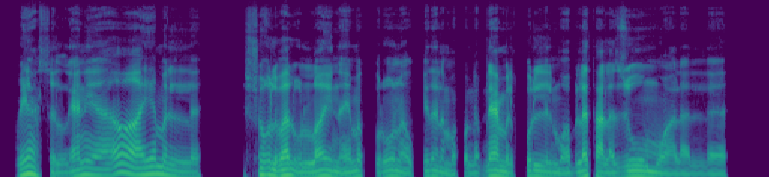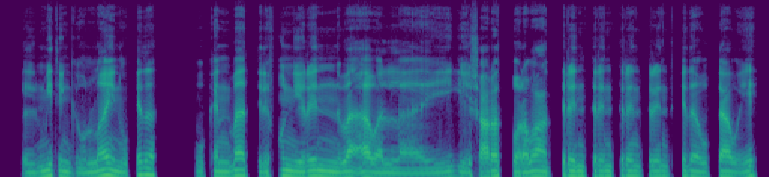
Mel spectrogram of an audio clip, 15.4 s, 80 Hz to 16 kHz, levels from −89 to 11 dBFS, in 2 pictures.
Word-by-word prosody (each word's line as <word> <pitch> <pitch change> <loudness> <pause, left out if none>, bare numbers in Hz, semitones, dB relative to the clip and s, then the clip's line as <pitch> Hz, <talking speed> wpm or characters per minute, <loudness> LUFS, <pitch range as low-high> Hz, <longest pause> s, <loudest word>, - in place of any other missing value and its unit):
بيحصل 110 - 0
يعني 125 +4 +1
آه 145 +5 +2
أيام 150 +2 +2
ال 95 -6 -4 0.4
الشغل 135 -3 +1
بقى 120 +2 +6
الonline 100 -1 +1
أيام 90 +5 -1
الكورونا 105 0 -4
وكده، 105 +7 -5
لمّا 80 -6 -5
كنا 85 -1 -7
بنعمل 105 -2 +3
كل 110 -1 +1
المقابلات 95 +4 -1
على 90 -3 +2
Zoom 105 -1 +1
وعلى 80 -2 -4
ال 75 -1 -8 0.7
الmeeting 100 +2 -1
online 100 +6 +3
وكده. 130 +8 0 0.4
وكان 100 0 -2
بقى 115 +1 +5
التليفون 110 +1 -1
يرن 105 0 +3
بقى 100 -1 +3
والّا 85 -2 -2
ييجي 95 +3 -4
إشعارات 100 +3 +2
ورا 95 -2 +2
بعض، 105 -1 +2
ترن، 105 -2 +3 0.3
ترن، 110 -1 -1
ترن 105 0 -1
كده 105 -2 0
وبتاع 100 +2 +1
وإيه؟ 100 +2 -1
100 Hz, 150 wpm, -25 LUFS, 90-110 Hz, 0.7 s, بقى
